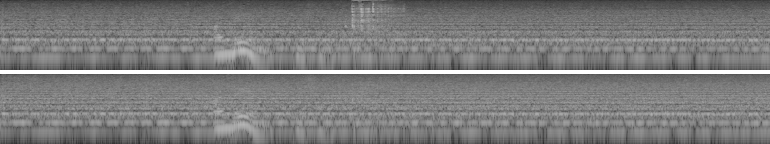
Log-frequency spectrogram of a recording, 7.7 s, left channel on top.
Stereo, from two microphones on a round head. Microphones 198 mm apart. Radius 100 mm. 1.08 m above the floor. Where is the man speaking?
80° right.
